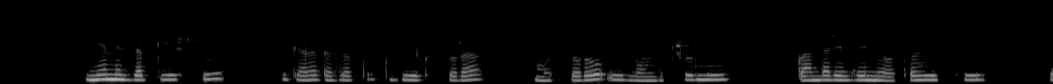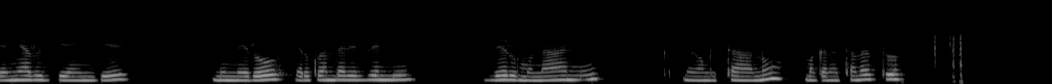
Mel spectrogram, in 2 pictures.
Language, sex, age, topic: Kinyarwanda, female, 25-35, finance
